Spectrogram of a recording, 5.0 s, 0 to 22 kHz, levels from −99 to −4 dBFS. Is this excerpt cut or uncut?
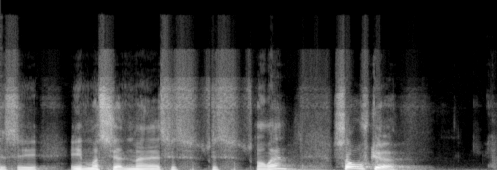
cut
